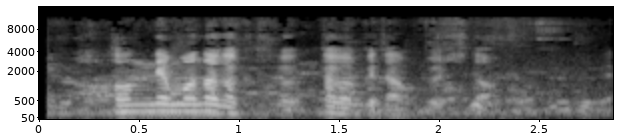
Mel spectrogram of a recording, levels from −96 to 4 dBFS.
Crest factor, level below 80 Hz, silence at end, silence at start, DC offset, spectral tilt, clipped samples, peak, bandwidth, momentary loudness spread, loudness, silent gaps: 20 dB; -60 dBFS; 0 s; 0.05 s; under 0.1%; -4 dB/octave; under 0.1%; -6 dBFS; 11.5 kHz; 19 LU; -23 LUFS; none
